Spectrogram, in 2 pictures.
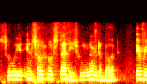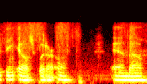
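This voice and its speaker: A woman speaks at a moderate pace in a Canadian accent, her very deep, low voice somewhat breathy. Her delivery is flat and monotone, broken by long, frequent pauses. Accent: Stoney Nakoda First Nations English. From Stoney Nakoda First Nation, Alberta, Canada. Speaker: elder and school counselor. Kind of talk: talking circle remarks. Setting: video call. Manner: halting.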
